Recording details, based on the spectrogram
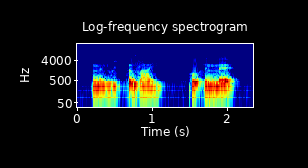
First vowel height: mid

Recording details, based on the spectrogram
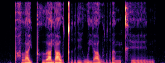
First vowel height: low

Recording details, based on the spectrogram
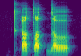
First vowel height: high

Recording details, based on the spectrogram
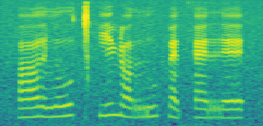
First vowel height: low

